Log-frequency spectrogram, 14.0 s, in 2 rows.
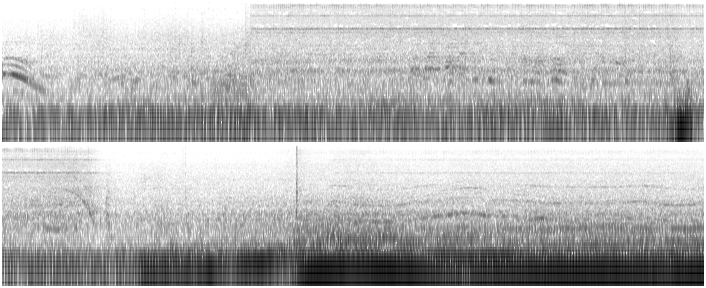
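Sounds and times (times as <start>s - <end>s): off-road vehicle engine revving: 0.6s - 14.0s
sharp click: 9.9s - 10.1s.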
